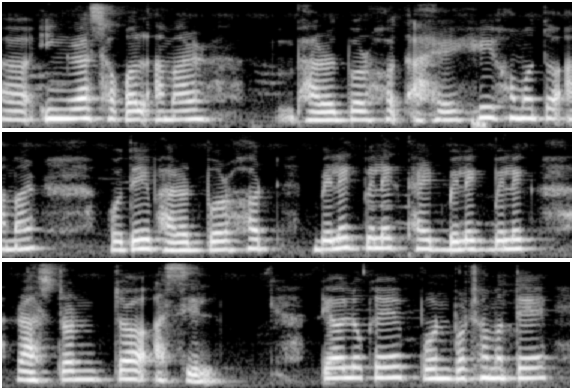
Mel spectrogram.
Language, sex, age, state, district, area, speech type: Assamese, female, 18-30, Assam, Goalpara, urban, spontaneous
